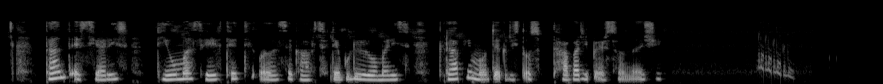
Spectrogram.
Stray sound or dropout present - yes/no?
yes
